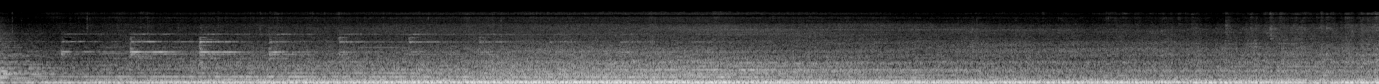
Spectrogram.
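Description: GE diesel locomotives of a CSX freight train passing slowly through a grade crossing, their deep engine rumble building to its loudest in the middle. A bell dings repeatedly for the first few seconds.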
